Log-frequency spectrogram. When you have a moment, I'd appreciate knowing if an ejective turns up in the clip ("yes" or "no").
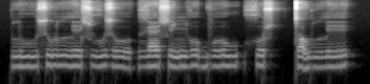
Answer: no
